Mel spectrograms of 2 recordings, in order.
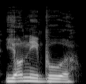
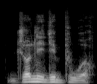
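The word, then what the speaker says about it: Jonnie Boer: Den spricht man nicht so aus. Sag mal, wie man es ausspricht. Johnny Burr. Johnny Burr. Sehr gut. Oder wie ich immer gesagt habe, Johnny de Boer.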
